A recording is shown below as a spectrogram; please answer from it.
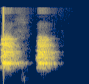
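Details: Two sharp barks from a Blenheim Cavalier King Charles Spaniel puppy, one of a litter of five born at New Year, each bright yap lasting about a third of a second with a short gap between them.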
